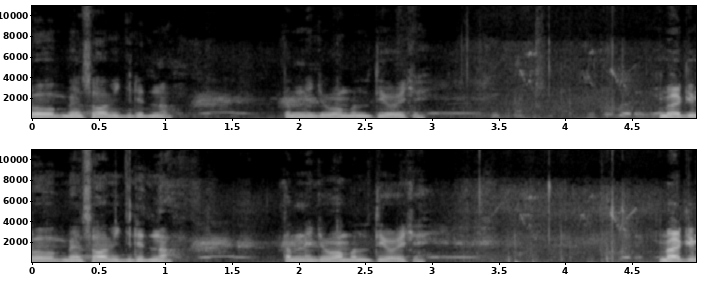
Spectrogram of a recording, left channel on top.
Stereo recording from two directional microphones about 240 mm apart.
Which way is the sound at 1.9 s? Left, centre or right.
Centre.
